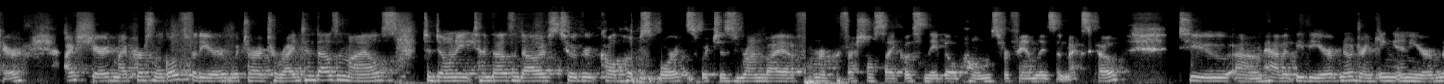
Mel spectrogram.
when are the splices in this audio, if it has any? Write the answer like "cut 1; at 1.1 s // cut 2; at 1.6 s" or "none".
none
